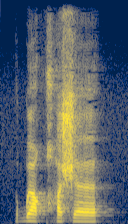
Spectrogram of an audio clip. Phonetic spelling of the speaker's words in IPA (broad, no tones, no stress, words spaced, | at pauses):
ɓɘqʰɔʃ ɛ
